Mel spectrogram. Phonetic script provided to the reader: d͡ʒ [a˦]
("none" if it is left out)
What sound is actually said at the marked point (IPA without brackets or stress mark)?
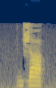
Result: a˨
